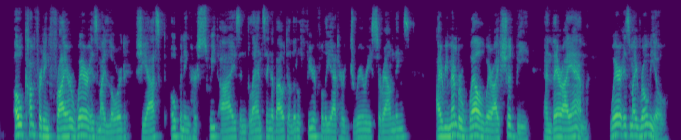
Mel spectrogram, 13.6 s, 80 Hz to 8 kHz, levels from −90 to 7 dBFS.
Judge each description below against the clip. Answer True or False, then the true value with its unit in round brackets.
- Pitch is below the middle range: True (120 Hz)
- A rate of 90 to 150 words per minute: False (165 wpm)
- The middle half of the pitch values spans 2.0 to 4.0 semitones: True (3.6 semitones)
